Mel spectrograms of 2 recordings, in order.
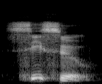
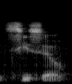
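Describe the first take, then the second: First: Reading the sign out. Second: Puzzled question. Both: Real, not acted.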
